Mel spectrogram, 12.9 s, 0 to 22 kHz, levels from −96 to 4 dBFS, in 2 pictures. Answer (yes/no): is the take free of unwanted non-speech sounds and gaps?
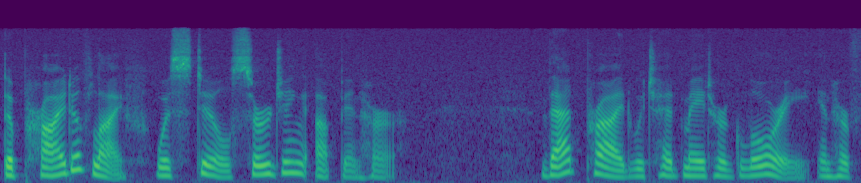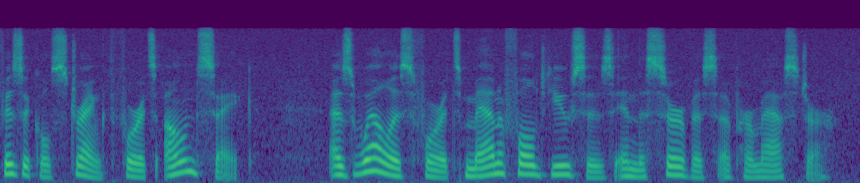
yes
